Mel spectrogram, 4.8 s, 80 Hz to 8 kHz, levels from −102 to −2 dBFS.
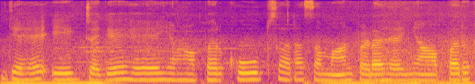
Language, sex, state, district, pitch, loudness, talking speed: Hindi, female, Odisha, Nuapada, 100 Hz, -17 LUFS, 165 wpm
